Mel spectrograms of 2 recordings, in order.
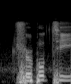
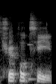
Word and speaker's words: Triple T: We got Triple T. Hold Thank on. you. I So got Oh, is you it- actually pronounce it right. Yeah. It is Triple T, not Triplet.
